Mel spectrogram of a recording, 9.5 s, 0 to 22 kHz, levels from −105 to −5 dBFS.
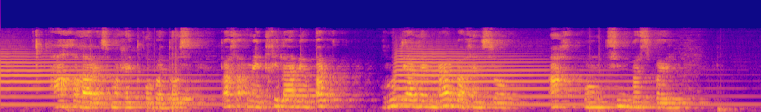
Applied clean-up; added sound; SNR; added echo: none; Trumpet; 8 dB; reverberation time 0.8 s.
